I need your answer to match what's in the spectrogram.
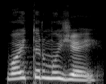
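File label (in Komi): войтыр музей, Komi, female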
